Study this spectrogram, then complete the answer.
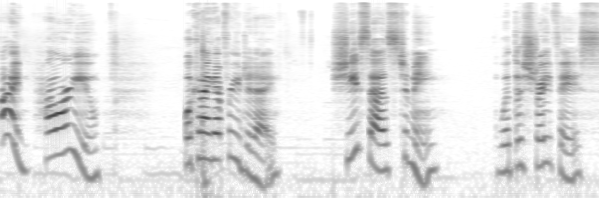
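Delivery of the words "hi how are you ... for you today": mock polite, friendly, pleasant customer-service counter voice. Retelling greeting a customer at the start of a shift: imitating own pleasant greeting. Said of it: "me being the pleasant worker that I am".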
